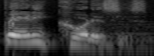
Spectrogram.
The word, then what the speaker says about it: pericóresis: Pericóresis es una palabra griega usada altamente en las esferas teológicas. Por ejemplo, palabras como perímetro y círculo vienen de la primera sílaba peri, y danza armónica viene del griego kóresis, lo que quiere decir que pericóresis es como una danza.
